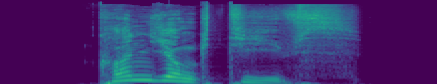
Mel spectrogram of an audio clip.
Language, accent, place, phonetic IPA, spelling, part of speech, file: German, Germany, Berlin, [ˈkɔnjʊŋktiːfs], Konjunktivs, noun, De-Konjunktivs.ogg
- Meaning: genitive singular of Konjunktiv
